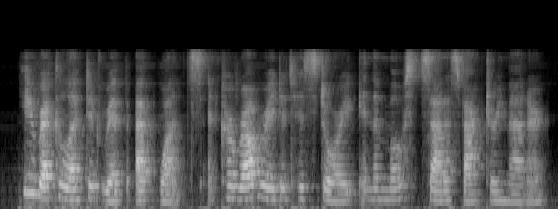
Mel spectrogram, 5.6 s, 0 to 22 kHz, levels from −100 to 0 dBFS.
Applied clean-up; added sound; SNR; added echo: neural separator model SepFormer DNS4.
